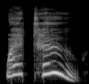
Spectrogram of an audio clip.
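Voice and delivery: put-on very high, loud child's question; alarmed cry. A narrator's reading. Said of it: "Matilda cried out".

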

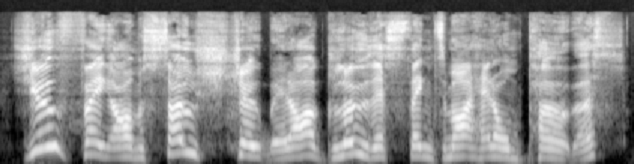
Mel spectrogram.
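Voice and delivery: loud, high, indignant rant; Mister Wormwood shouting. A narrator's reading. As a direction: shout in outrage at being blamed. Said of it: "Mister Wormwood shouted".

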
